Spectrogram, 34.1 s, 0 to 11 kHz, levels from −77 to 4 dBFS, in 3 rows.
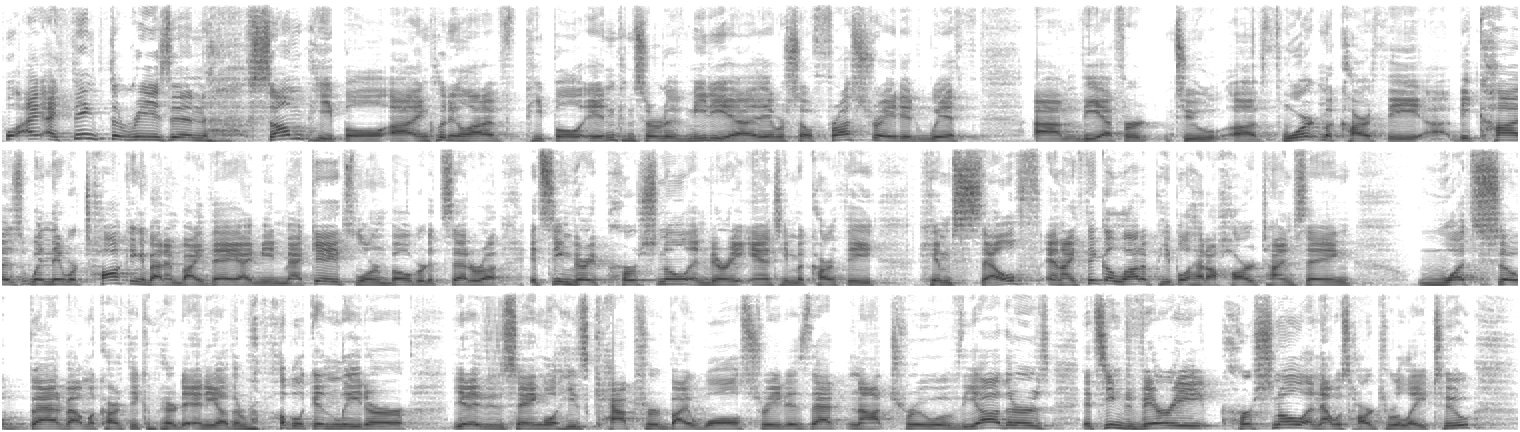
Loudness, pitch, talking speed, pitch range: -21 LUFS, 155 Hz, 190 wpm, 145-180 Hz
